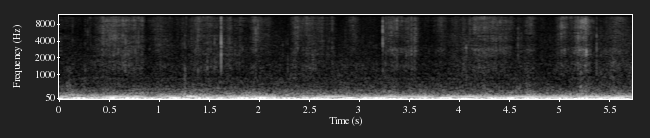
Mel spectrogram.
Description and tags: movement leaves sound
